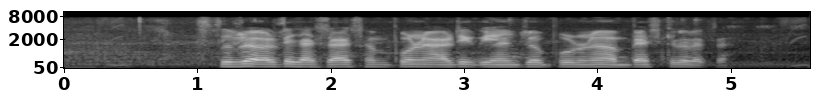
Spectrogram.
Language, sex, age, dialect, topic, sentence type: Marathi, male, 25-30, Southern Konkan, banking, statement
